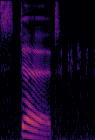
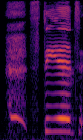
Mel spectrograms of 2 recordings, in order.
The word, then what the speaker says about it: stirred: Steered is to steer a car. The steering wheel, to steer. Yeah? But stirred. So it's important to get that one right.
